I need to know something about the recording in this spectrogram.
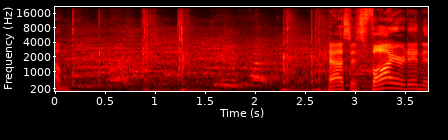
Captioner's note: clapping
